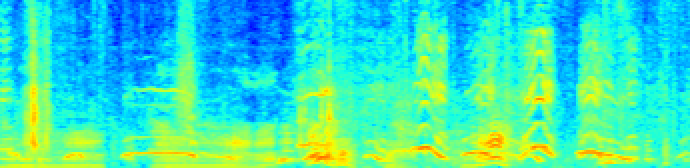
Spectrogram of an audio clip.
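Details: Lapland husky pups: a low human voice opens, then rapid wavering whimpers and yelps from the puppies climb and fall in quick succession.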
